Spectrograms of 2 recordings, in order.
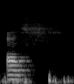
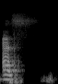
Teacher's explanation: Kalau untuk Sod, sama dia macam Sin. Cuma pangkal lidah tu kena naik. Nak jadikan dia tebal. As. Mulut tak perlu muncung.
